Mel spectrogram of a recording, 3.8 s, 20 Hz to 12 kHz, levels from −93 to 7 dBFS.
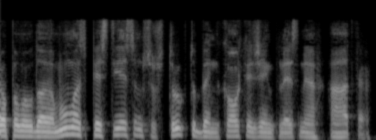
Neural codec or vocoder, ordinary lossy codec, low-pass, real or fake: codec, 16 kHz, 1 kbps, X-Codec, HuBERT features, trained on balanced general audio; MP3, 48 kbps; 7.2 kHz; fake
